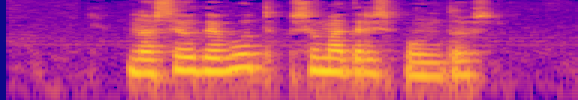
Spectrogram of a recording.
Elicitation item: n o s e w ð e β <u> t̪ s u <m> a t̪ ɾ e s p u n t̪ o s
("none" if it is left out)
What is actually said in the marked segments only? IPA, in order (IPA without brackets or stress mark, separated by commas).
u, m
